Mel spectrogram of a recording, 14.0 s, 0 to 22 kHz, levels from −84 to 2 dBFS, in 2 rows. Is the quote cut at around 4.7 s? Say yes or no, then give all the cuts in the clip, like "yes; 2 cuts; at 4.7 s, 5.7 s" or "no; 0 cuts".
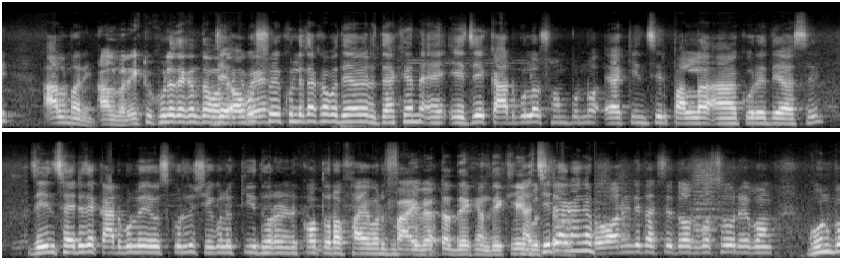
no; 2 cuts; at 7.1 s, 11.9 s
